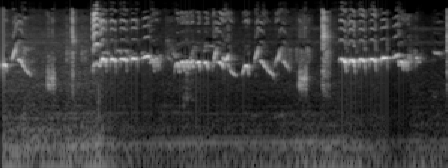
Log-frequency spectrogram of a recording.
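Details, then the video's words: White-rumped shama in an aviary, calling to its flock: rich, varied whistled phrases around mid-high pitch, sliding notes and trills, interspersed with sharp clicks, over a low background hum. "Sound of White-rumped Shama Call to Flock"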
